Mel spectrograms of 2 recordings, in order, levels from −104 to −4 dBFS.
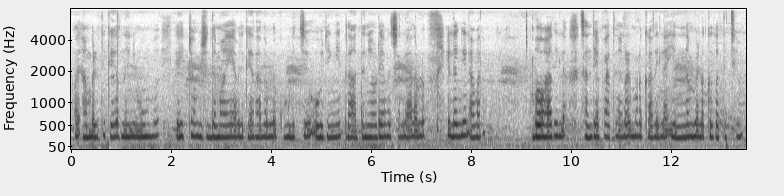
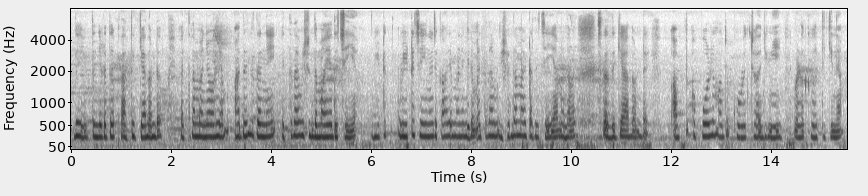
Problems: none marked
